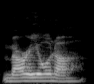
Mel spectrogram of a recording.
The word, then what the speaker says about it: Majorana: breaking news of what Microsoft has done with Mariana 1, and that's the way you pronounce it.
